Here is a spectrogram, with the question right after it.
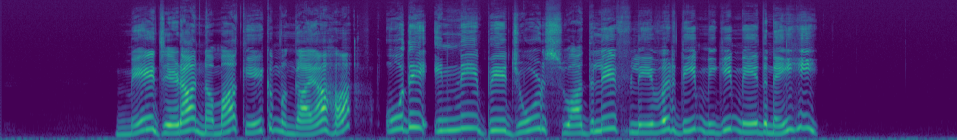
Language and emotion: Dogri, surprised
